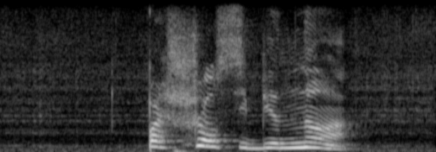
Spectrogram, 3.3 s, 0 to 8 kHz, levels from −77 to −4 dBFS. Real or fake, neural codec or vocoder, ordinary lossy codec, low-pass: real; none; none; none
